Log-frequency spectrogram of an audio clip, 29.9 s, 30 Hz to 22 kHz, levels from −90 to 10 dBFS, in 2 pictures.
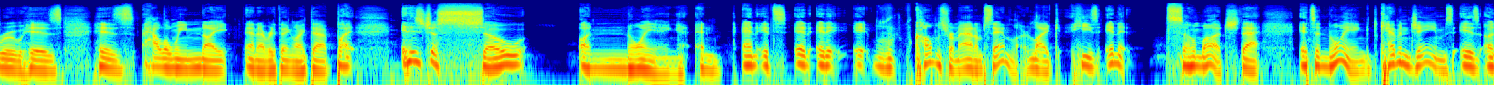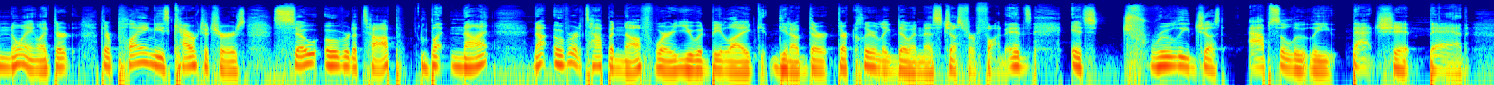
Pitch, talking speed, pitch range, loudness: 115 Hz, 155 wpm, 100-135 Hz, -17 LUFS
